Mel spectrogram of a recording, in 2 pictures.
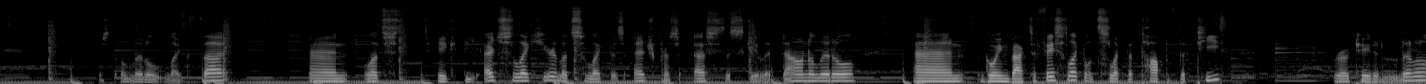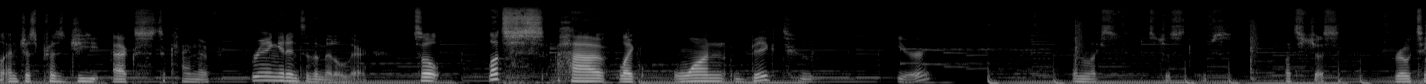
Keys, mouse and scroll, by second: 1.3 middle click, 2.9 click, 3.7 alt+click, 4.3 middle click, 6.3 s, 8.4 click, 9.4 click, 9.8 middle click, 10.9 KP_1, 12.1 r, 17.2 g, 18.0 middle click, 18.6 s, 19.4 g, 21.0 middle click, 21.5 middle click, 23.1-23.8 middle drag, 24.3 middle click, 24.7 r, 27.2 click, 27.4 middle click, 27.8 KP_1, 28.0-28.3 scroll down 2, 28.4 shift+middle click.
